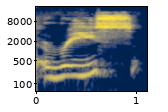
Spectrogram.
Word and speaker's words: Rhys: ] until right now I didn't even know that's how you pronounce that like I don't know what I thought it was I only know because my friend's son is named Reese and that's how they spell it so yeah okay yeah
